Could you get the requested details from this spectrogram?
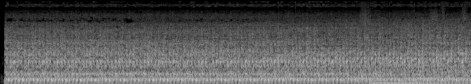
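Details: BMW 320d E90 with the M47 diesel, idling after a new serpentine belt was fitted to cure a belt-area squeak: a steady idle with an even low chatter and no belt squeal or chirp.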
